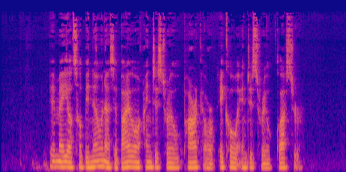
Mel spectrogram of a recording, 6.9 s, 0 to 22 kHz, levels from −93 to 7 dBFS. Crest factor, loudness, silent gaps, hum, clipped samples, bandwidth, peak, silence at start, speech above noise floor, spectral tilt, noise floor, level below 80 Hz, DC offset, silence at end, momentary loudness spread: 18 dB; -23 LUFS; none; none; under 0.1%; 17 kHz; -6 dBFS; 0.85 s; 42 dB; -4.5 dB/octave; -64 dBFS; -56 dBFS; under 0.1%; 0.9 s; 7 LU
